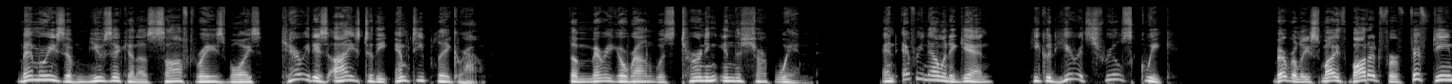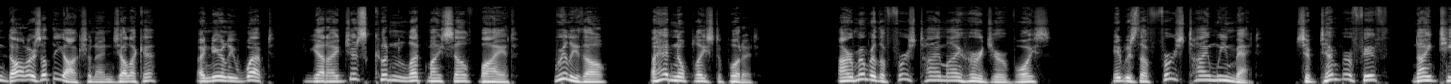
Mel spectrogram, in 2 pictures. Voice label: Audio Books

